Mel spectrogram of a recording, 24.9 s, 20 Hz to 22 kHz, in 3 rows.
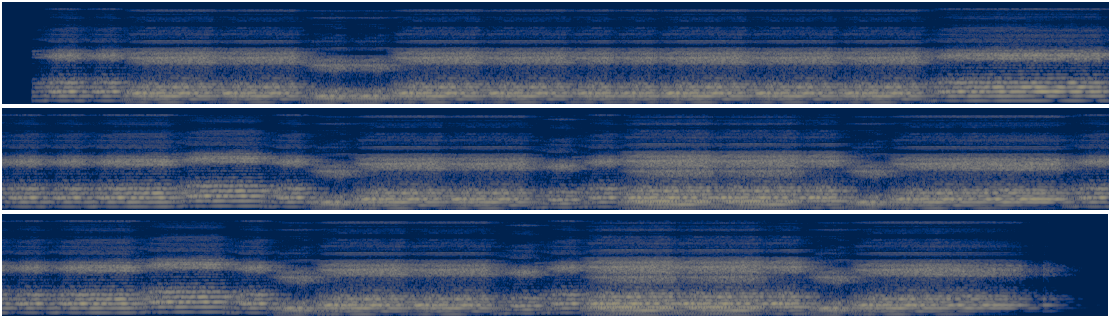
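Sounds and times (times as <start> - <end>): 
male choir second bass voices singing: 0.2 - 24.4.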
